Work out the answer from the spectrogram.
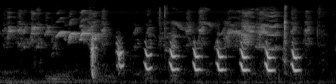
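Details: Javan myna, a caged songbird, giving a loose run of short, clipped harmonic notes, each dropping slightly in pitch and repeated about four times a second after an opening sharp downward sweep.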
